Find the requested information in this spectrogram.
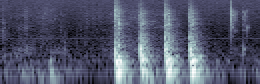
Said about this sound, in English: you hear a very quiet knock come from the outside.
